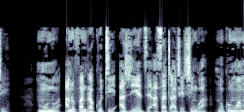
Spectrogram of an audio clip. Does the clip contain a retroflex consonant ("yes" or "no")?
yes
